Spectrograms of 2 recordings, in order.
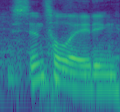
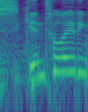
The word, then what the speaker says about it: scintillating: and we have a scintilating is it scintillating or scintillating I think the sea is silent yeah I think it's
